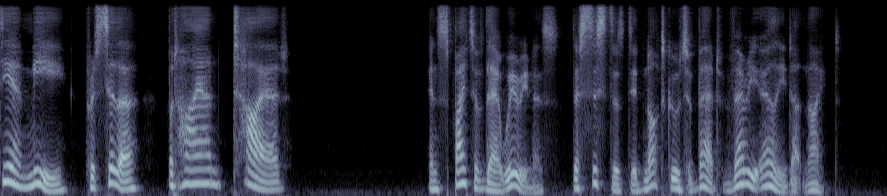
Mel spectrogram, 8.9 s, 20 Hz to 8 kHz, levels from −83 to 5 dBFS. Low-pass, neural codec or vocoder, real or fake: 7.2 kHz; codec, 16 kHz, about 1 kbps, DyCAST, with the encoder's durations; fake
